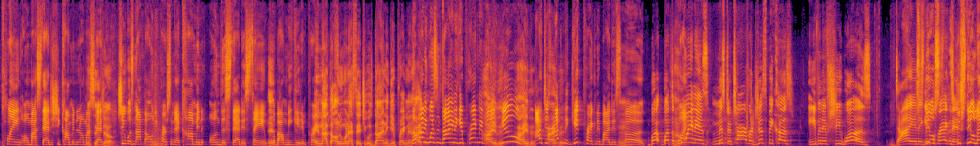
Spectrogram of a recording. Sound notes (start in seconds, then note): none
